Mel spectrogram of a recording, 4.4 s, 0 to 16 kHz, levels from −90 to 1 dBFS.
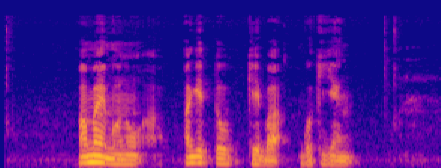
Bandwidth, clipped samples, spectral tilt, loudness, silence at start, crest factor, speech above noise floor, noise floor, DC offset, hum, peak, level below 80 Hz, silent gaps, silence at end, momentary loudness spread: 10.5 kHz; under 0.1%; -8.5 dB/octave; -20 LUFS; 0.8 s; 20 dB; 41 dB; -60 dBFS; under 0.1%; none; 0 dBFS; -46 dBFS; none; 0.9 s; 16 LU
